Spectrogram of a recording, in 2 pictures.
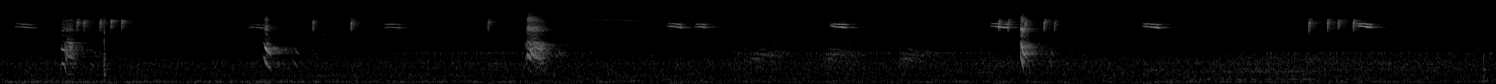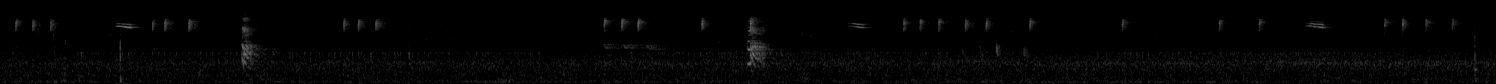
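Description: Birds chirping in short, high, repeated notes, mostly in groups of two to four, with about half a dozen short harsh calls scattered through.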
